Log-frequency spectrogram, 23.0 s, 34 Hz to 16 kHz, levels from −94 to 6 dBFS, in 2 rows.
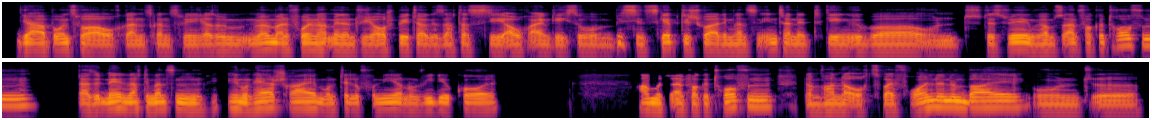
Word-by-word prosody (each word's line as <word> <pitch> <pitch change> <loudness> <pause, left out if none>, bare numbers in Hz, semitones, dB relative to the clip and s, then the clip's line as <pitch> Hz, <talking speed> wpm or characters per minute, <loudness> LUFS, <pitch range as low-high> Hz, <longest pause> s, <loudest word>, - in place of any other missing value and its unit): Ja, 95 -2 +4
bei 95 - -1
uns 95 0 0
war 85 - +4
auch 80 0 0
ganz 80 0 -2
ganz 80 -1 -6
wenig. 80 +1 -3
Also, 80 +1 0
ne, 90 +2 0
meine 95 -2 +4
Freundin 95 0 +2
hat 95 - +1
mir 90 - +1
natürlich 85 -2 -1
auch - - +2
später 85 -1 0
gesagt, 80 0 -5
dass - - -1
sie 85 0 0
auch 80 0 +1
eigentlich 80 -2 -1
so 80 -1 -4
'n 75 -1 -11
bisschen - - -1
skeptisch 100 -2 0
war 90 -1 +4
dem 85 0 -3
ganzen 90 0 -3
Internet 95 -3 -2
gegenüber 85 -1 0
und 80 -1 -8
deswegen: 100 +1 +3
Wir 85 - -1
haben 85 - 0
uns 80 - -6
einfach 95 +1 -1
getroffen. 140 +4 -1 0.4
Also, 90 +1 +1
ne, 105 +4 +4
nach 105 -1 +2
dem 100 -1 -2
ganzen 95 -4 +1 0.2
hin 110 -1 0
und 95 -1 +1
her 110 +3 +4
schreiben 105 -3 +1
und 90 0 -6
telefonieren 95 0 -1
und 90 0 -6
Video-Call 100 -1 0 1.4
haben 95 +1 +4
wir - - +4
uns - - -11
einfach - - 0
getroffen. 120 +2 0 0.3
Dann 80 0 -5
waren 85 0 0
da 85 - +4
auch 80 - 0
2 - - -1
Freundinnen 120 0 +3
bei 115 +1 +3
und, 80 - -7
äh 80 0 -2
95 Hz, 170 wpm, -23 LUFS, 85-105 Hz, 1.4 s, Ja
